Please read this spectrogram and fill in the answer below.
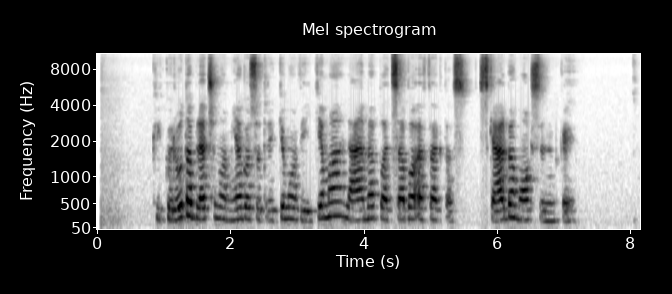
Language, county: Lithuanian, Vilnius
